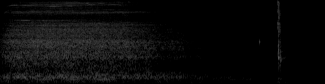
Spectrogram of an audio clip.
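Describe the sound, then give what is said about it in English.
Big inhale of breath, a long airy hiss that holds steady and then fades out after about two seconds, followed by two small, quick clicks. “And then when we get to the end of that long sentence, then we take a big inhale.”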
